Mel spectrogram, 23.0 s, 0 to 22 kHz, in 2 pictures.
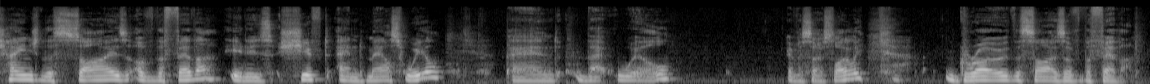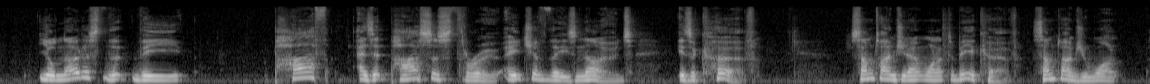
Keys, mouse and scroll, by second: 3.4-3.7 shift+scroll down 2, 4.5-5.9 shift+scroll up 8, 6.0 shift+scroll up 2, 7.3 shift+scroll down 2, 8.0 shift+scroll down 2.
